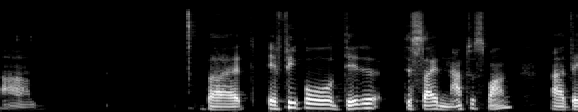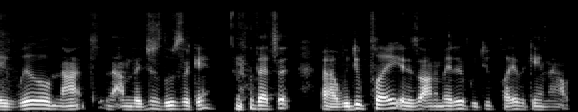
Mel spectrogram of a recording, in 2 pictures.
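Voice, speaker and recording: A man's voice: mid-range voice, unhurried, a little mellow, dry recording. A man casting an online strategy game tournament, explaining rules with many fillers. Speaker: tournament organizer and caster. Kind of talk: casual game commentary.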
